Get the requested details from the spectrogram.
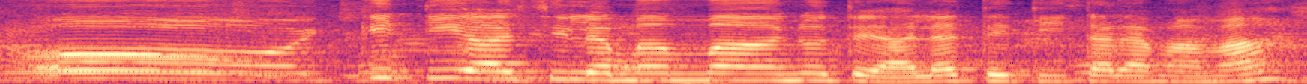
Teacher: esa pronunciación y vocalización muy extrema, la entonación muy aguda, muy ascendente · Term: el maternés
